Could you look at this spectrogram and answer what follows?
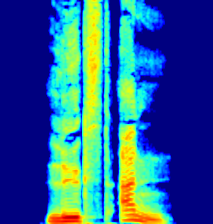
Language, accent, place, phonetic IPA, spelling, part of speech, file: German, Germany, Berlin, [ˌlyːkst ˈan], lügst an, verb, De-lügst an.ogg
- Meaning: second-person singular present of anlügen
